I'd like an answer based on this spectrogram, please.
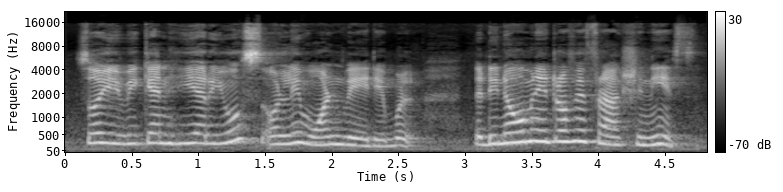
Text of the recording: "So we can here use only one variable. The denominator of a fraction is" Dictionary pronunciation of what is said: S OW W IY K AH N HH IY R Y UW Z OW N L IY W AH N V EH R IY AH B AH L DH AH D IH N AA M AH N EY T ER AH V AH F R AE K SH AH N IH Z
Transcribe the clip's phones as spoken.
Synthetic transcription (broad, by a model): S OW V IY K AH N HH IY R Y UW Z OW N L IY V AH N V EH R IY AH B AH L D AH D IH N AA M AH N EY T ER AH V AH F R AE K SH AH N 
